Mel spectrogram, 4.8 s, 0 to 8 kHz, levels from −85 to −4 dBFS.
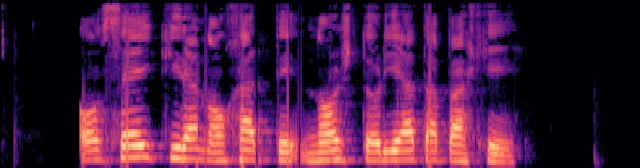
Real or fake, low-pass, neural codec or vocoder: real; 7.2 kHz; none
